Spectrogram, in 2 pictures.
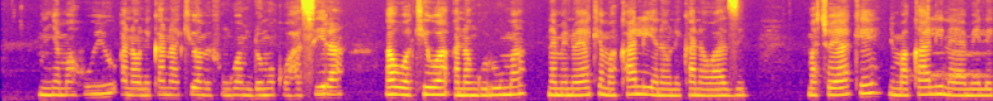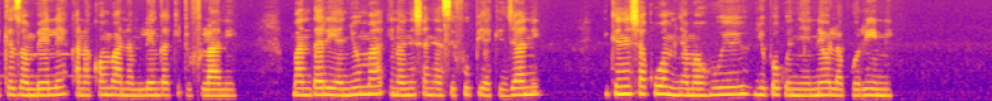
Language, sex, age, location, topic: Swahili, female, 18-24, Nairobi, government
